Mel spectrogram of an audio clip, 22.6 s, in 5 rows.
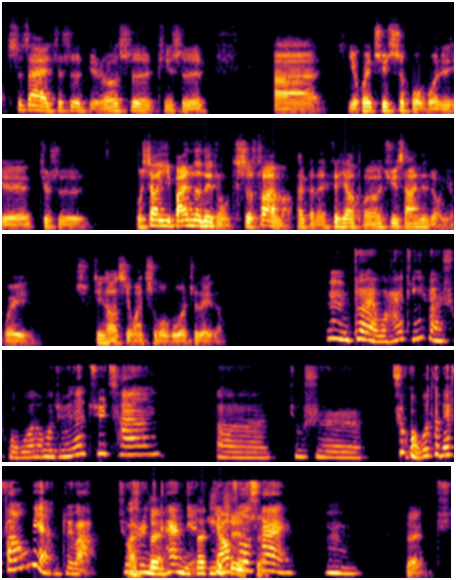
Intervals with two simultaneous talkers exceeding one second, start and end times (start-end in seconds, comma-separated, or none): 19.3-20.8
